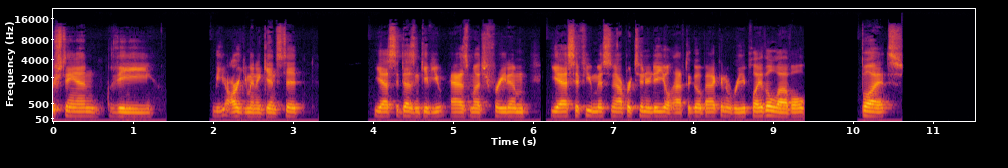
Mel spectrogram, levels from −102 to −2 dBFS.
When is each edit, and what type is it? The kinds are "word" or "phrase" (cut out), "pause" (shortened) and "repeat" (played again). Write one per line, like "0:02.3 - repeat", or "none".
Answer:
none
